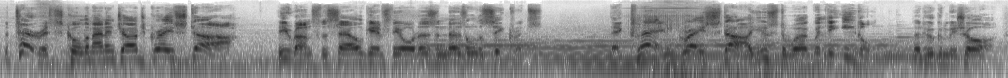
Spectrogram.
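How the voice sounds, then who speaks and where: An actor playing a wry, seasoned imperial station chief in a video game, speaking in a deliberate manner. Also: male voice, on the high side, expressive, over music. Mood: wry, scheming. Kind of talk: scripted video game dialogue.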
